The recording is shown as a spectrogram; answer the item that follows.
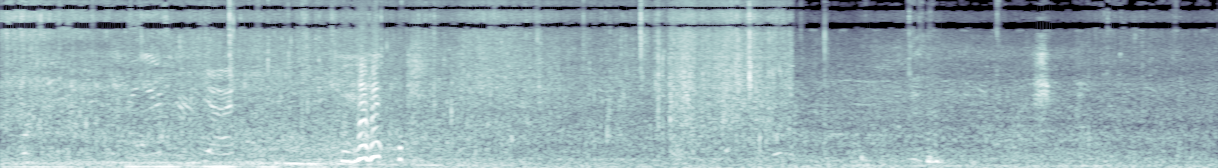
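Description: Outdoor swimming-pool ambience: a steady rushing noise with water splashing as swimmers play ball, and a brief distant voice now and then.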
